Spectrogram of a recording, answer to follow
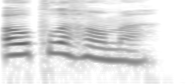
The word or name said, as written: oklahoma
